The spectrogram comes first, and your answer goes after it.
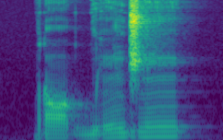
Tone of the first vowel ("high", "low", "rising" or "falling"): low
